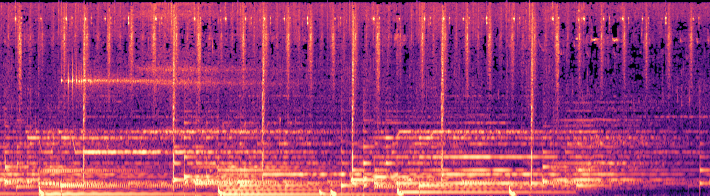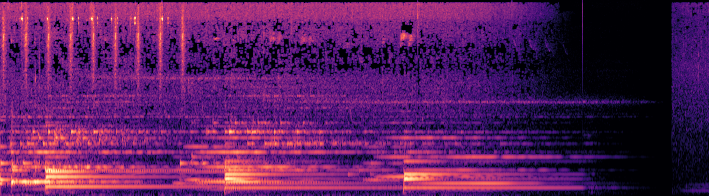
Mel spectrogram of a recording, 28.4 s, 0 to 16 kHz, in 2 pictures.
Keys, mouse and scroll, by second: 3.0-4.6 right drag, 4.6-5.2 middle drag, 5.2-5.8 scroll down 4, 5.8 shift+a, 8.9-9.9 middle drag, 9.9 g, 12.4 g, 15.9-17.1 middle drag, 17.1 r, 19.0-20.2 middle drag, 20.2 r, 23.4 KP_0, 25.3 click, 26.1-27.6 drag, 27.6 KP_0.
